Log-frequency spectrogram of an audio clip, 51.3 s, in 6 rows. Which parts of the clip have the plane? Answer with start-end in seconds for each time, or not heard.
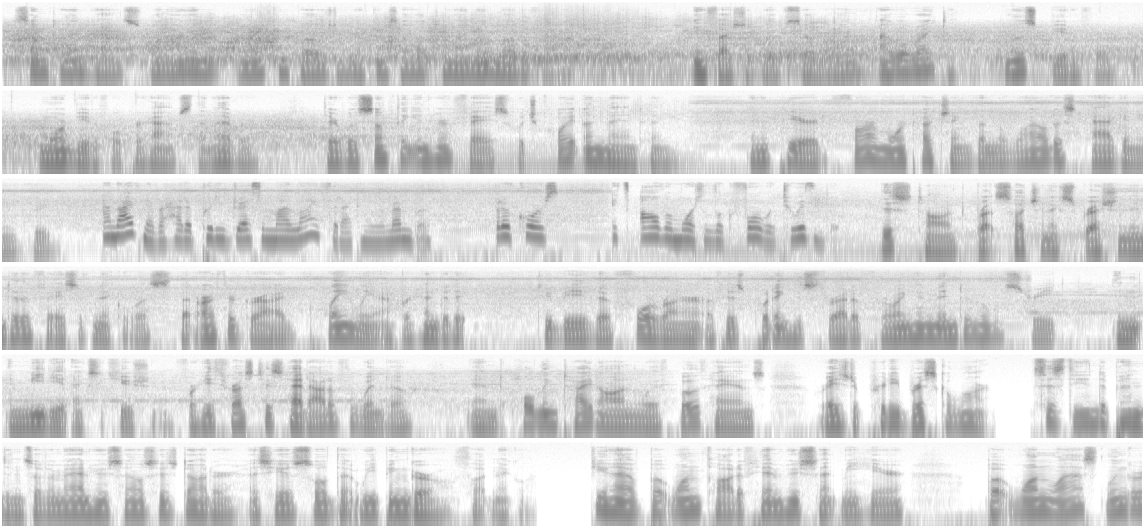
0.0-39.3.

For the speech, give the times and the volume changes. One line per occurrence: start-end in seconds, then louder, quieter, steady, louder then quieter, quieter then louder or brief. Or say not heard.
0.1-51.3 steady.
